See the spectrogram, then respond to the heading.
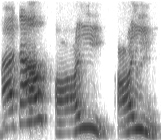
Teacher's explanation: इसका ख्याल रखेंगी कि आइन पढ़ते हुए पहले से नाक में आवाज नहीं जाएगी।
